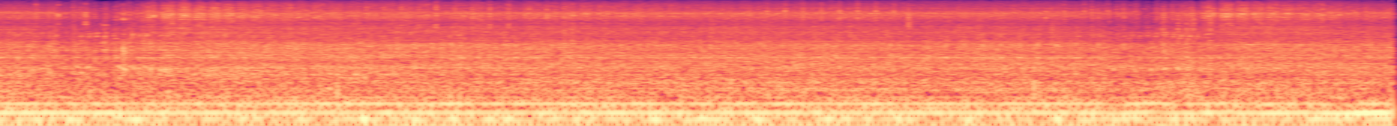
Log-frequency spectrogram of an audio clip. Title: Spark Plug Damage – Engine Misfire, & Power Loss” #automobile #mechanic #cylindermisfire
